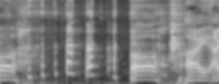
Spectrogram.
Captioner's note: laughing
